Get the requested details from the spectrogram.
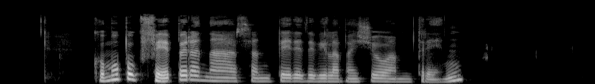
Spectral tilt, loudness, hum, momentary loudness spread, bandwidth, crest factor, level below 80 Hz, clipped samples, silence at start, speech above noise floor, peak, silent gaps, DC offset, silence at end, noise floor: -5 dB/octave; -23 LUFS; none; 12 LU; 11.5 kHz; 22 dB; -72 dBFS; under 0.1%; 0.95 s; 51 dB; -2 dBFS; none; under 0.1%; 1.35 s; -73 dBFS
